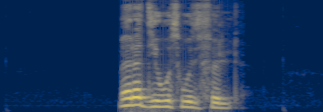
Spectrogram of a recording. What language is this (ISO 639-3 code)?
kab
